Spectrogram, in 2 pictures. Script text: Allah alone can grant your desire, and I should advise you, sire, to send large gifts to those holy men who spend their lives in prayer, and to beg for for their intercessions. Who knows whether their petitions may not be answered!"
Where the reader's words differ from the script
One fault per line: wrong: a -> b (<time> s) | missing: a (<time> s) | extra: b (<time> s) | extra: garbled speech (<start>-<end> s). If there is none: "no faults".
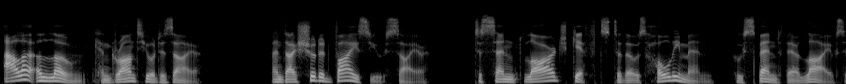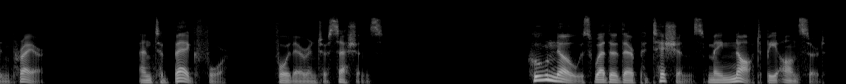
no faults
